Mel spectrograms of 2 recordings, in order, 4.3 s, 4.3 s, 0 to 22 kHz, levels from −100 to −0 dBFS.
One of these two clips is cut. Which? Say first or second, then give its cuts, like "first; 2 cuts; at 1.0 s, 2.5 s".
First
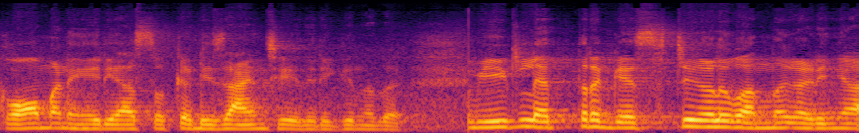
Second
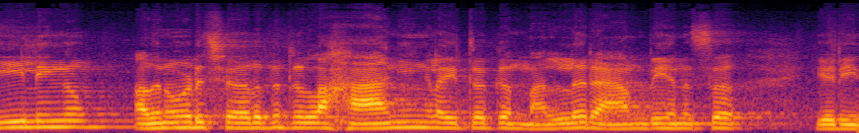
first; 1 cut; at 2.4 s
